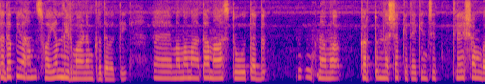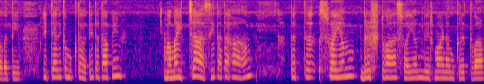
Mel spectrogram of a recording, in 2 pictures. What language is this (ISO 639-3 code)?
san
